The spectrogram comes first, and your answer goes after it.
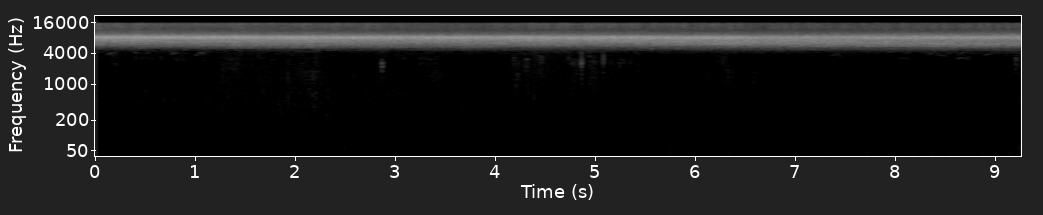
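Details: Cicadas keep up a steady, high, hissing drone without a break in the summer grass of Songi-do island, recorded 11 July 2022 at 10:15 am.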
